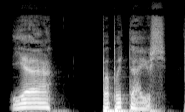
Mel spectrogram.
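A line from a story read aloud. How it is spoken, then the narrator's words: Quiet. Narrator (Russian): тихо сказал он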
